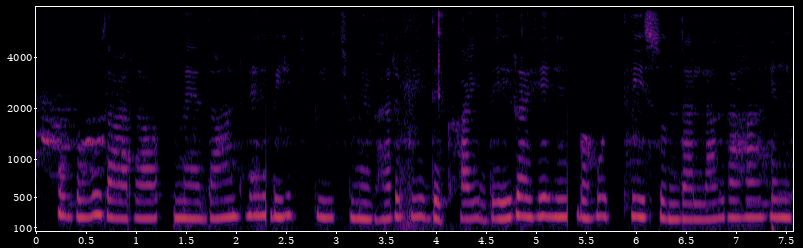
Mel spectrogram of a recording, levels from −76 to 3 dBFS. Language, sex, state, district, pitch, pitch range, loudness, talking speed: Hindi, female, Maharashtra, Aurangabad, 230 Hz, 220-245 Hz, -42 LUFS, 160 wpm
